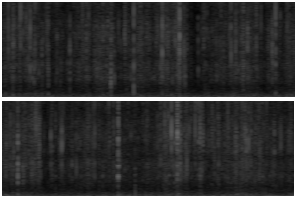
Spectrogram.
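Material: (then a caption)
Dry grass. A long bundle of dry, straw-like grass stalks, tied in the middle, is held in both hands over a microphone while fingers rub, crinkle and twist the stalks. The result is a steady, bright, crackling rustle with dense, sharp little snaps and crunches and almost no low end.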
